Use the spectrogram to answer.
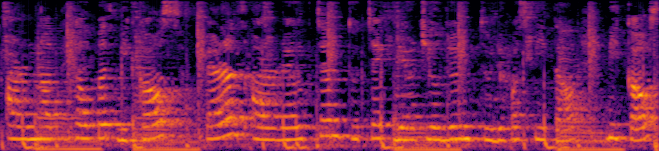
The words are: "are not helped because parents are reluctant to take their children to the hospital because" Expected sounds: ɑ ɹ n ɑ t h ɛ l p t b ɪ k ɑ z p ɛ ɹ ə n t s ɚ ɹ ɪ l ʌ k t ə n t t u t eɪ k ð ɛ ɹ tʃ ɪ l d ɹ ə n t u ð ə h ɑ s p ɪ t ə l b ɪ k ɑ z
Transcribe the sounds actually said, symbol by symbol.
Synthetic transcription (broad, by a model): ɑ ɹ n ɑ t h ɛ l p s b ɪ k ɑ s p ɛ ɹ ə n t s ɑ ɹ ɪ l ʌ t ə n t t u t eɪ k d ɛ ɹ tʃ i l d ɹ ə n t u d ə h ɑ s p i t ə l b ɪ k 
